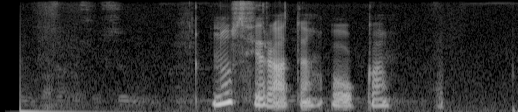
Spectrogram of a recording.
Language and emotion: Russian, sad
